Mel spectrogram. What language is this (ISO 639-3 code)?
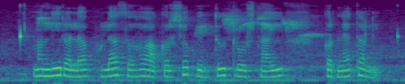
mar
